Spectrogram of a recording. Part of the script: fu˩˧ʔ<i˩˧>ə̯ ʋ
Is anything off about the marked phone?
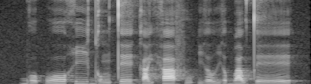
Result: yes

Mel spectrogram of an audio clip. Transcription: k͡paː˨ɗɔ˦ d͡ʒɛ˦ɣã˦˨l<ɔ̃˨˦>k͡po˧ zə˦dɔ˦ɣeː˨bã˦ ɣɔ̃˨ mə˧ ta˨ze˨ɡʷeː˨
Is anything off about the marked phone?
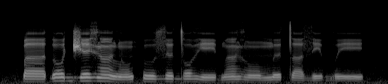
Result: no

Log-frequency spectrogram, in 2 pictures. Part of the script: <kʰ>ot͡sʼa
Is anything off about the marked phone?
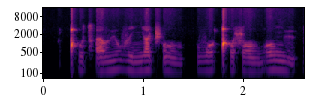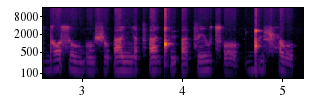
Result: yes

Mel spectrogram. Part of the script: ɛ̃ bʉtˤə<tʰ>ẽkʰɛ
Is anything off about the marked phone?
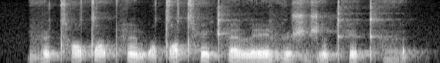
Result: no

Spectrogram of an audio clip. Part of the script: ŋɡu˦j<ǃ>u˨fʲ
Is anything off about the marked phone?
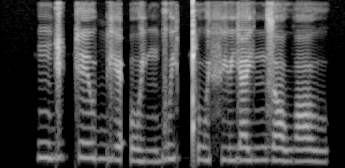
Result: no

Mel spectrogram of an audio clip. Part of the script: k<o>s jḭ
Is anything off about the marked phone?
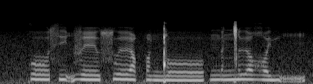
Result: yes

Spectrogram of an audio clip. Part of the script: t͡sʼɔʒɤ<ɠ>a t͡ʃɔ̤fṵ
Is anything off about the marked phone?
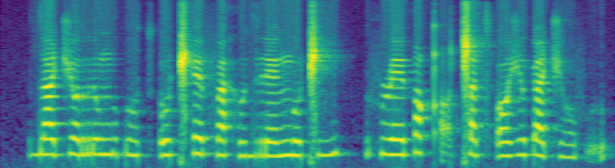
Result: no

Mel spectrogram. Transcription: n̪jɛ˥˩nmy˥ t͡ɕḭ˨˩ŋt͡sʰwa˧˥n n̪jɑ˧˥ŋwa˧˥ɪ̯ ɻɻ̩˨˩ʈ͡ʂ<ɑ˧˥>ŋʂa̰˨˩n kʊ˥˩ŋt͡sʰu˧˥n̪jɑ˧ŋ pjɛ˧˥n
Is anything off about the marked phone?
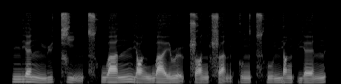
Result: no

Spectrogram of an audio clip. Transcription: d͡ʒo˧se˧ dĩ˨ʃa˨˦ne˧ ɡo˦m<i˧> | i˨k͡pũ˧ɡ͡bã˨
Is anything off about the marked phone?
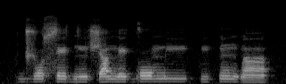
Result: yes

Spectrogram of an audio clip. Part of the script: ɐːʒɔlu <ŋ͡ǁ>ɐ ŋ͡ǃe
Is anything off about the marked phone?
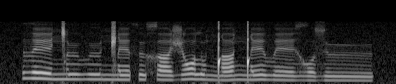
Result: yes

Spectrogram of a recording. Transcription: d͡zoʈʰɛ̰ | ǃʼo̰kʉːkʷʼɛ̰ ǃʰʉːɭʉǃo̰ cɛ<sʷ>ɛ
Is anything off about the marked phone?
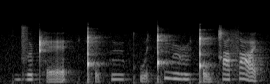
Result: yes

